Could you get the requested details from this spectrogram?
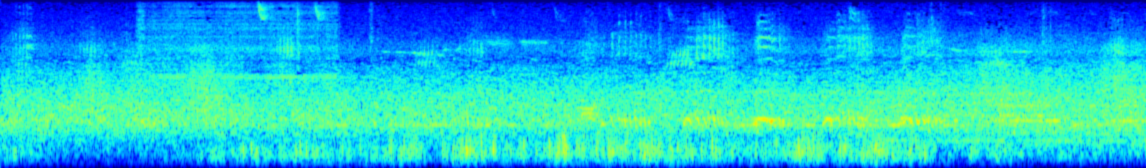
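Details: A large flock of wintering sandhill cranes in a field near the Cosumnes River, California, call together: a constant roar of overlapping rolling, trumpeting rattles with no pauses between calls.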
